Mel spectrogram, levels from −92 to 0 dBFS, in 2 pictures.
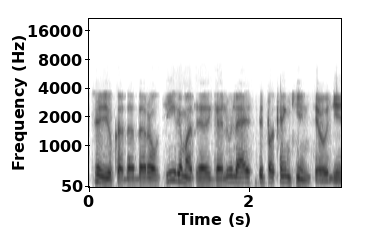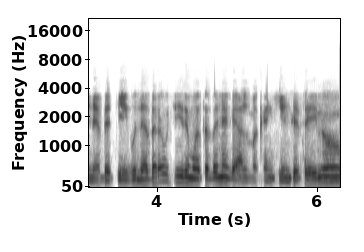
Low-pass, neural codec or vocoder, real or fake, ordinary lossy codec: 7.2 kHz; codec, 16 kHz, 4 kbps, X-Codec, HuBERT features, trained on balanced general audio; fake; AAC, 32 kbps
